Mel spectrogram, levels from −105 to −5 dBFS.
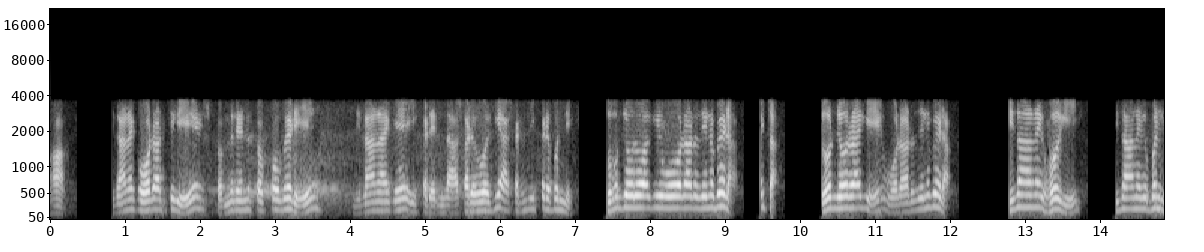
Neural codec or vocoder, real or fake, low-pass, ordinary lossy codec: none; real; 3.6 kHz; none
